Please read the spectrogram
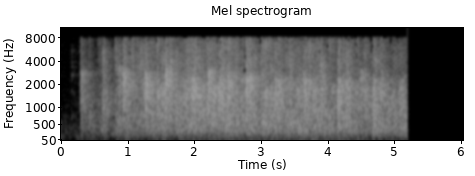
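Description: Audience applauding. Dense clapping starts a moment in and is cut off abruptly about five seconds in.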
